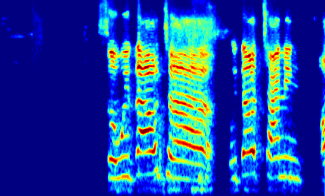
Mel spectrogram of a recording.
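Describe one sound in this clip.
A boy speaks with animation over an online call.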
